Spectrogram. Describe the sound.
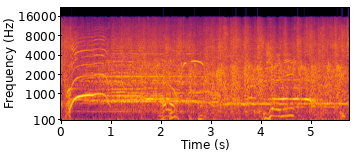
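Loud, sustained applause from an audience welcoming a team member for the 'jeu des 5 mots' game, with cheering and high whoops rising above the dense clapping, a few voices shouting over it throughout.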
